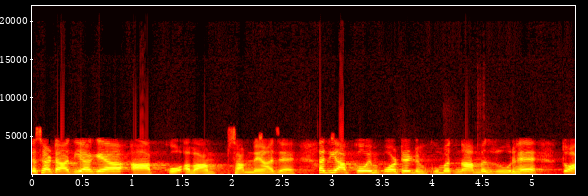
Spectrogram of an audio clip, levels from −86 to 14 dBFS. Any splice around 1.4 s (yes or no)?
no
